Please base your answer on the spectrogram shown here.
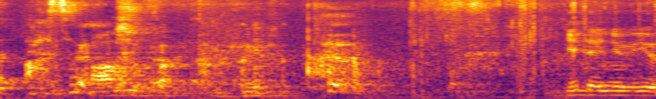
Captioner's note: laughter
